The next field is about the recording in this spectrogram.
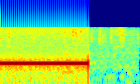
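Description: A telephone ringing tone sounds as a call is placed: one steady, single-pitched beep held for nearly a second, then cut off abruptly, leaving faint background noise.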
